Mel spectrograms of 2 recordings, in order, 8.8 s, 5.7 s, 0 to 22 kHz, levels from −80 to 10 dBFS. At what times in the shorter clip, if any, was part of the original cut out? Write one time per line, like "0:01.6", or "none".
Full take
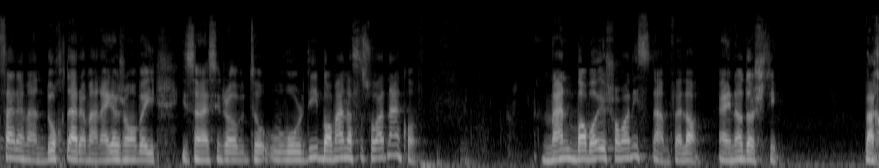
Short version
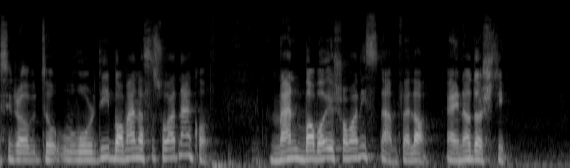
0:02.6

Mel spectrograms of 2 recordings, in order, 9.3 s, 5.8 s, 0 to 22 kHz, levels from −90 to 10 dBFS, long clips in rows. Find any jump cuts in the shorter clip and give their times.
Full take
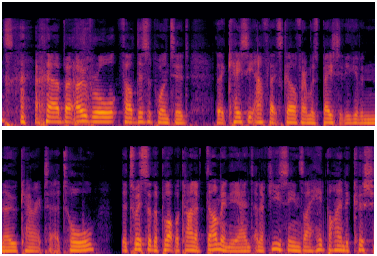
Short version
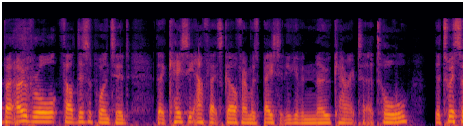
none

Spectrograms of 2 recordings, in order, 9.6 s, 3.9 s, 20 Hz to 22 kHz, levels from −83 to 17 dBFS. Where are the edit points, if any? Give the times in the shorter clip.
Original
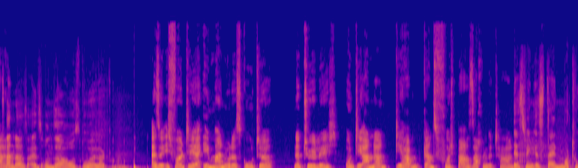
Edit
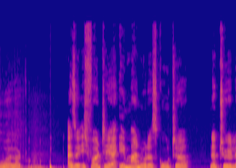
none

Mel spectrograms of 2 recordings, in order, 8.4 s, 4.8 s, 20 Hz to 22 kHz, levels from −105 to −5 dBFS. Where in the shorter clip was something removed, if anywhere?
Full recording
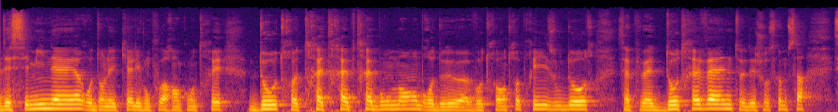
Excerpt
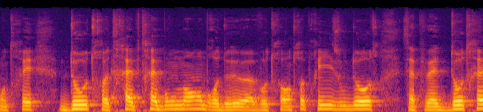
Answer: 0:01.1

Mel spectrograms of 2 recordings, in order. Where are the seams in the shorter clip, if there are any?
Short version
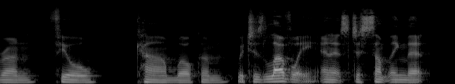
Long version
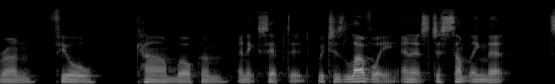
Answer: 0:02.3

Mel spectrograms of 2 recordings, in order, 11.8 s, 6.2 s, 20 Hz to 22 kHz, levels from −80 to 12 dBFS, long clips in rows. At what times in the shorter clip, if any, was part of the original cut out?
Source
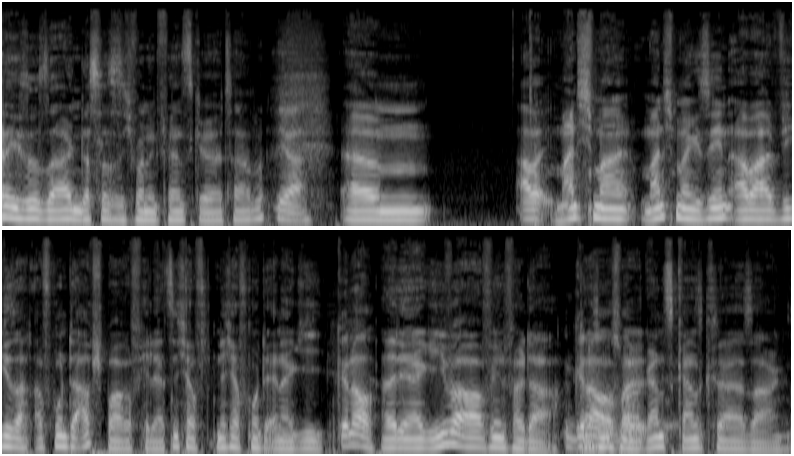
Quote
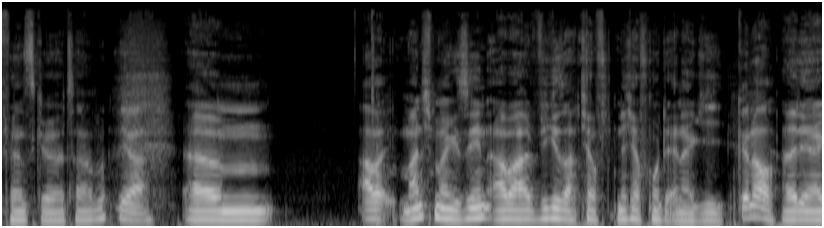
0:03.0
0:04.3

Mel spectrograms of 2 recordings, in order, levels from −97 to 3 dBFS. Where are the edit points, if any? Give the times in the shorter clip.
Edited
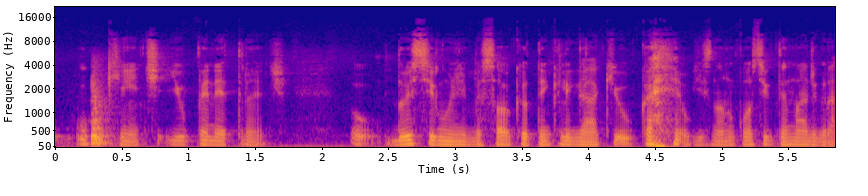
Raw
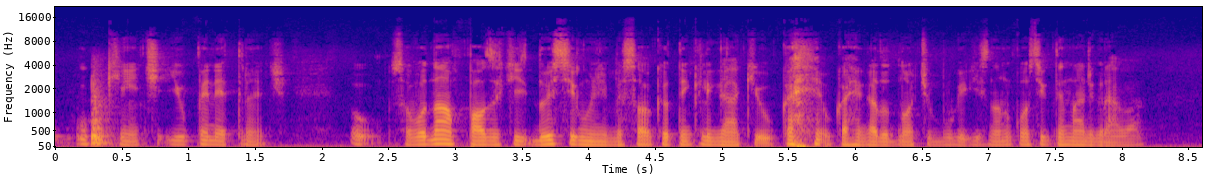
0:02.5
0:04.8

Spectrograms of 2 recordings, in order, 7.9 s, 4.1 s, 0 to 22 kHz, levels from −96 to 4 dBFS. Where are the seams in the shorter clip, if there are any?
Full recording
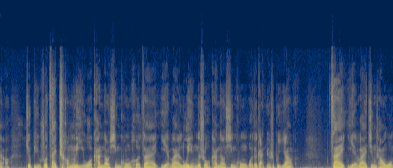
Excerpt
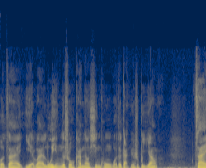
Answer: none

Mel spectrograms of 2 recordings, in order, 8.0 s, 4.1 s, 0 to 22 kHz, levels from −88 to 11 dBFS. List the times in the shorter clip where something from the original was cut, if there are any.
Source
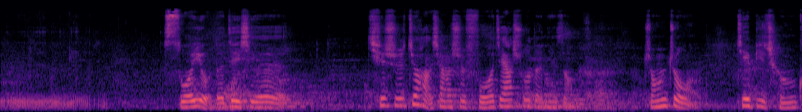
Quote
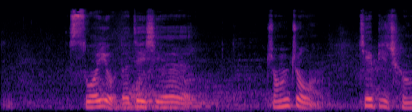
0:02.6

